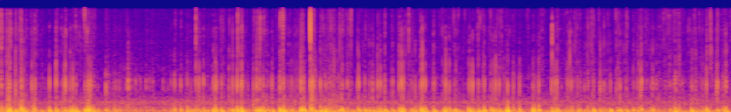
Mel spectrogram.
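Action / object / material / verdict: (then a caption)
tap / foam stress ball tapped and scratched with long nails / foam / none. A small orange foam stress ball printed like a basketball, soft and solid, is held in front of the mic and tapped and scratched with long acrylic nails. Dull, low thuds mix with a dense, steady patter of brushing scratches that stays almost entirely in the low range. Each tap dies out at once with no ring.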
